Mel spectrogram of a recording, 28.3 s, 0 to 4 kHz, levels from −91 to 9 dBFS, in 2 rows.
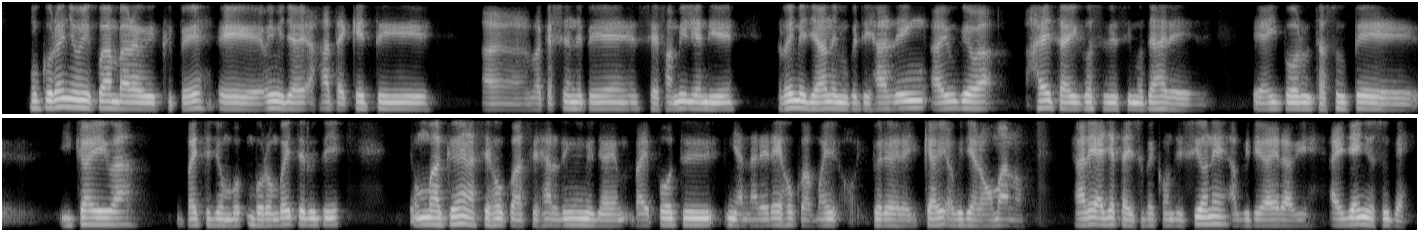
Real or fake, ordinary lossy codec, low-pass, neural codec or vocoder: fake; none; 3.6 kHz; codec, 24 kHz, 0.9 kbps, DualCodec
